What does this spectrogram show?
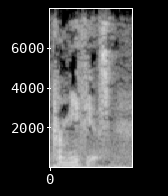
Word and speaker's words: Prometheus: 4 letters. Very, very simple. And when he reads it, he stumbles over it. He's like, and like. And I'm like, how the fuck do you mispronounce that name? And I'm already having a bad day, and so I very smugly, I raise my hand and I say, "Oh, that's me," but actually it's pronounced Prometheus.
